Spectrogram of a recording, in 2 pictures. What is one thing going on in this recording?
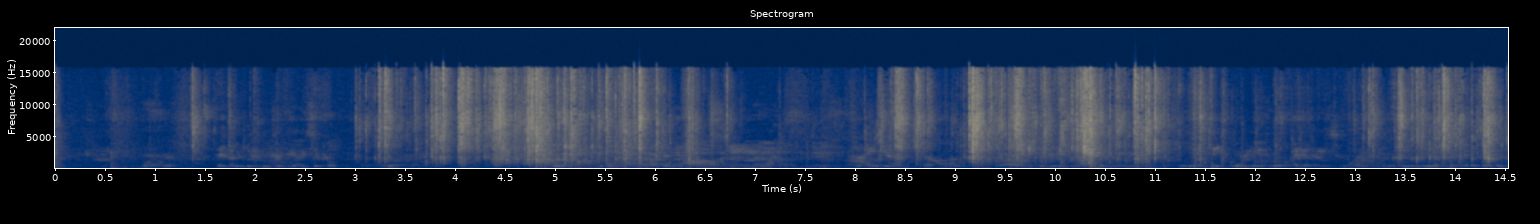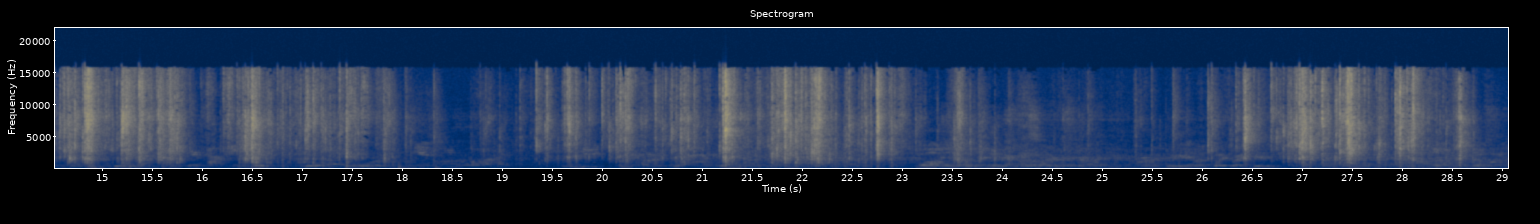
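Foil card packs crinkle and rustle as they are torn open.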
